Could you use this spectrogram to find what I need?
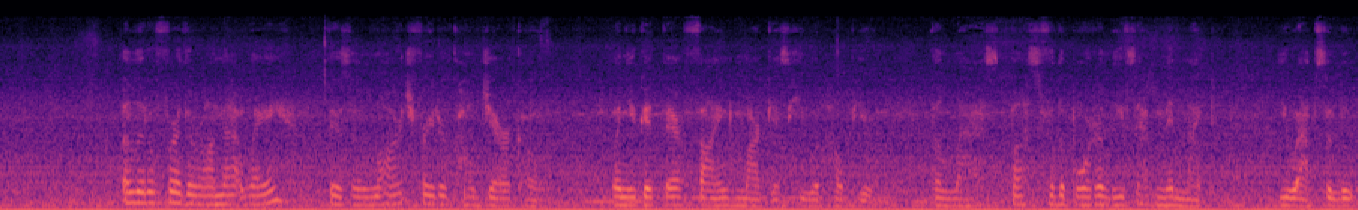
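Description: A woman speaks calmly in a low voice.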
